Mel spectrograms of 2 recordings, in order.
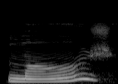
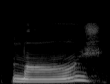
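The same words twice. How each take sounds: The two takes are said the same way.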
